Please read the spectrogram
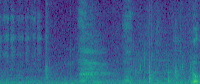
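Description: Faint scratching of a pen writing on paper, with a small click about half a second in.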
